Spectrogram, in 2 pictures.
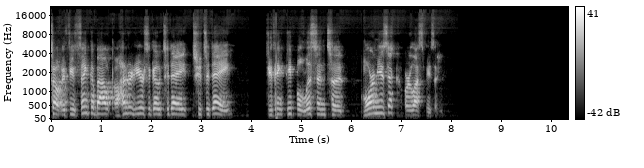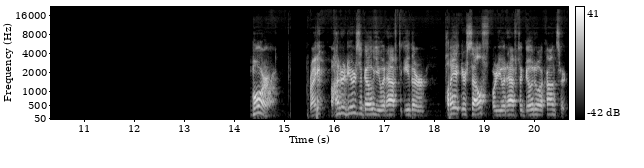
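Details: Adult male speaker; normal speech.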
